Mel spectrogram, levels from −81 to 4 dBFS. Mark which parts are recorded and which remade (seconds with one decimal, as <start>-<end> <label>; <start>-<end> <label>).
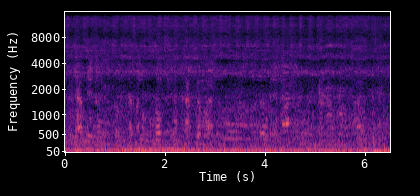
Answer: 0.0-6.5 remade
